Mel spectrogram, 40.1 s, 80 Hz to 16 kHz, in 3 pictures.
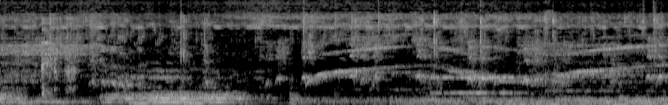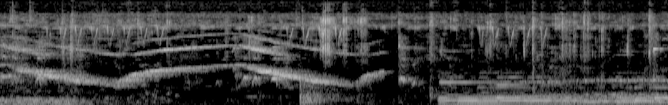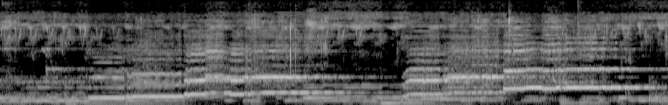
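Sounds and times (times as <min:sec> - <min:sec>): low rumbling noise: 0:00.0 - 0:05.2, 0:06.3 - 0:16.2
backing music: 0:00.0 - 0:15.5, 0:22.2 - 0:40.0
wailing siren: 0:00.0 - 0:21.4, 0:22.1 - 0:40.0.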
